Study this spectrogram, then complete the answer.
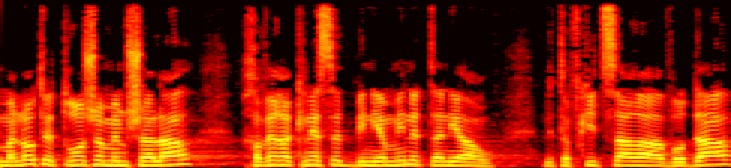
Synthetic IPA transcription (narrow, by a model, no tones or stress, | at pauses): mano̞te̞t̪ʁo̞ʃhame̞mʃala | χave̞ʁhakne̞se̞t̚binjaminːet̪anjau | let̪afkidsaʁaːvo̞da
